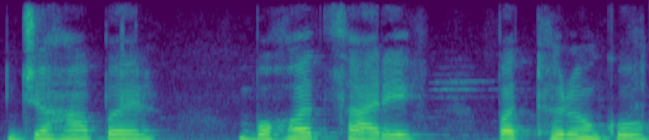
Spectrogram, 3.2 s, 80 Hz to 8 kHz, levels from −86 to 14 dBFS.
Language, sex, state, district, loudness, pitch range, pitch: Hindi, female, Chandigarh, Chandigarh, -16 LUFS, 215-230 Hz, 220 Hz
